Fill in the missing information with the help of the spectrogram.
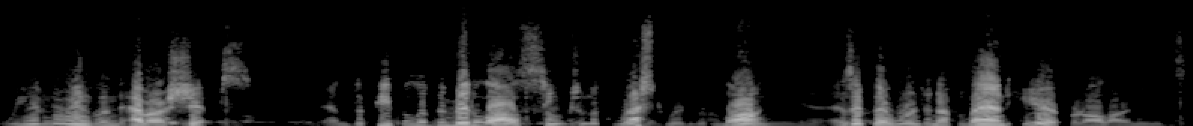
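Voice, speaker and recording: A man performs an eloquent, impatient New England congressman from a historical audio drama. He declaims with exasperation and grumbles indignantly at a middling pitch. The recording is slightly dull and dated. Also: big pitch swings, brisk, close to an everyday voice. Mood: exasperated.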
